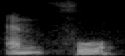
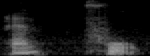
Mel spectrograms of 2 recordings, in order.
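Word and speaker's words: ANFO: and stabilizers next is an a4 it is pronounced as n4 it's called ammonium nitrate foil oil is a widely used bulk industrial explosive its name commonly pronounced as n4 it consists of 94 percent porous build ammonium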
